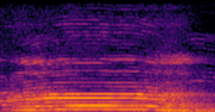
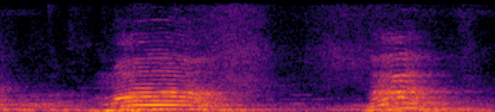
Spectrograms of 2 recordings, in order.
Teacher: देखो मुंह से निकल रहा है, लेकिन हम नासिका का भी प्रयोग कर रहे हैं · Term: अनुनासिक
